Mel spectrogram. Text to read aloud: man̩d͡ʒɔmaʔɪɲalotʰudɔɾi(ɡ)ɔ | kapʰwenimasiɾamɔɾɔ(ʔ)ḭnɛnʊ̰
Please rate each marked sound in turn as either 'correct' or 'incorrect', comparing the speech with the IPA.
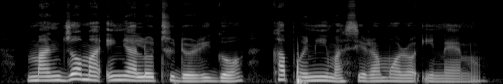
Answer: correct, correct

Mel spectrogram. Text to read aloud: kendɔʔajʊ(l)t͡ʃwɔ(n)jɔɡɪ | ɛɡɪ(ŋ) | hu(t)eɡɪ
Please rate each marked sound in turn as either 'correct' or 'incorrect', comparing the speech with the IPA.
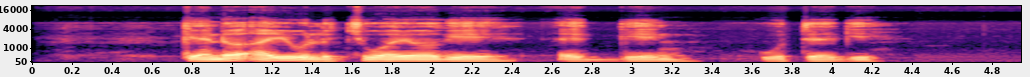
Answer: correct, incorrect: none, correct, correct

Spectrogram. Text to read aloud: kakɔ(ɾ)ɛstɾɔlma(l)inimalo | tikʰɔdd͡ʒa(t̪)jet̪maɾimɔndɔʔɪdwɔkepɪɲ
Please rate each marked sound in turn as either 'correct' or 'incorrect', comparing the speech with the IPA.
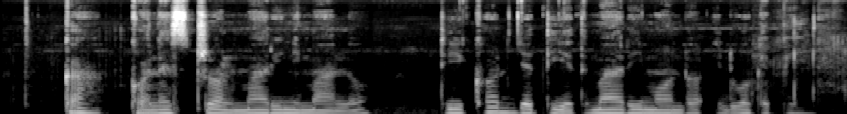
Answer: incorrect: l, incorrect: ɾ, correct

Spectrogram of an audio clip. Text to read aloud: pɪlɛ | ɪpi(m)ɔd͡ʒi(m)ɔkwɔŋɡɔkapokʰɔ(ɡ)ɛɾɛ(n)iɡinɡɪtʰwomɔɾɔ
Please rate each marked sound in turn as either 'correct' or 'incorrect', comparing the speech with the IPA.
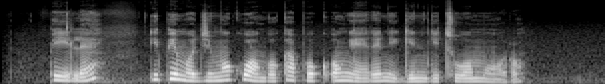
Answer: correct, correct, incorrect: ŋ, correct

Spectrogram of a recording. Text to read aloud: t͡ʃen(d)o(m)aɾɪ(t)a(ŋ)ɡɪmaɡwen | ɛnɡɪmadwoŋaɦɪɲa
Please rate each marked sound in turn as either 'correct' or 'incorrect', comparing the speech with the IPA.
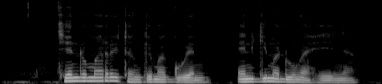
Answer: correct, correct, correct, correct

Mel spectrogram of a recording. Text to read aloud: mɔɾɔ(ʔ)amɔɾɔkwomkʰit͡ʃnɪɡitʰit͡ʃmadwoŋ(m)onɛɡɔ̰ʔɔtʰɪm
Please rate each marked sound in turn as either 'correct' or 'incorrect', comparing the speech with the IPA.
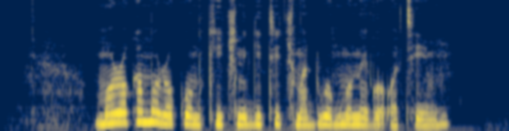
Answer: incorrect: k, correct

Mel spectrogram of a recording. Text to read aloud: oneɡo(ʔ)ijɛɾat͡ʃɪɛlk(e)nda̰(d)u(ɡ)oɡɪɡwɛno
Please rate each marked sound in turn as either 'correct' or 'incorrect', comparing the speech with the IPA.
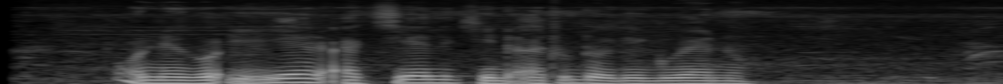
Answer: correct, incorrect: i, incorrect: t, incorrect: d

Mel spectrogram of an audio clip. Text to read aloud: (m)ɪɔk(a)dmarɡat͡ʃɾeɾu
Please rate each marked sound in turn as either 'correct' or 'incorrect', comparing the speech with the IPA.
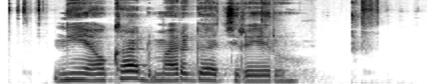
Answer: incorrect: ŋ, correct

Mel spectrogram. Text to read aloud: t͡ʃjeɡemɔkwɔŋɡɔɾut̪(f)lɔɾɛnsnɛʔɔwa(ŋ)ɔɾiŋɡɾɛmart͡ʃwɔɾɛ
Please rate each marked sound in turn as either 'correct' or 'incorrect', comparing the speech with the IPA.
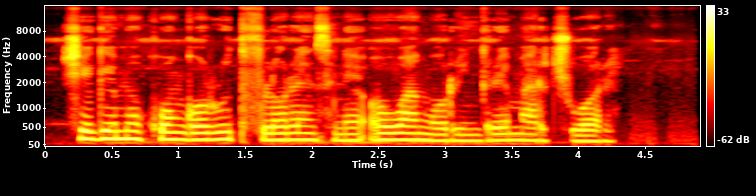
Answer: correct, correct

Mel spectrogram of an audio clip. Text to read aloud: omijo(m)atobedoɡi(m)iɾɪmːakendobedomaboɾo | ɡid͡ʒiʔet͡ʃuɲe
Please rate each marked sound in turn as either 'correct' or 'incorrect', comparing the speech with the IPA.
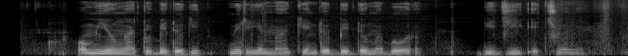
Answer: incorrect: ŋ, correct

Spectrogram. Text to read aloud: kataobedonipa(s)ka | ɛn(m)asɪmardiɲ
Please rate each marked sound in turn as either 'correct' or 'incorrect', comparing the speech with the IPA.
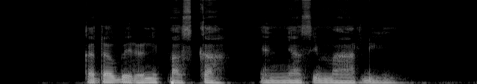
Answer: correct, incorrect: ɲ

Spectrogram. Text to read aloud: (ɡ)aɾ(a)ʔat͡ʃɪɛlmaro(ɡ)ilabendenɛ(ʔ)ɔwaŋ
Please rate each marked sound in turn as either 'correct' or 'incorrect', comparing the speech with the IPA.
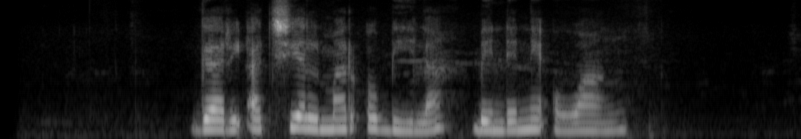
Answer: correct, incorrect: i, incorrect: b, correct

